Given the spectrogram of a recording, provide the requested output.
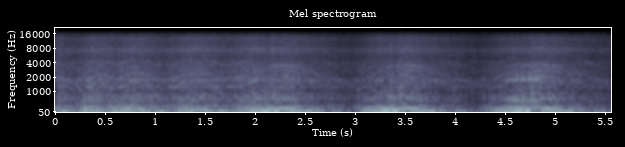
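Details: Honda XRE300 that dies at idle and starts hard: engine stays lit only on repeated throttle blips, revs swelling and sagging unevenly; bubbling in the coolant while running points to a cracked cylinder head.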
